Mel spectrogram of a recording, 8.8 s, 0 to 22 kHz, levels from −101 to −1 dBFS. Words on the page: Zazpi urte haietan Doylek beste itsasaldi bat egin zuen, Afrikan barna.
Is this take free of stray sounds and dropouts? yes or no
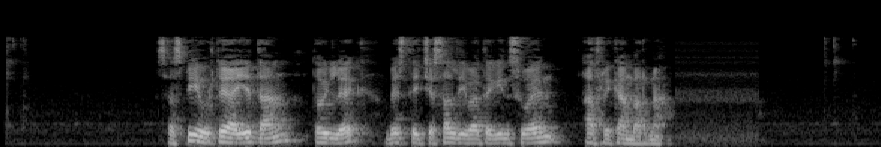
yes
